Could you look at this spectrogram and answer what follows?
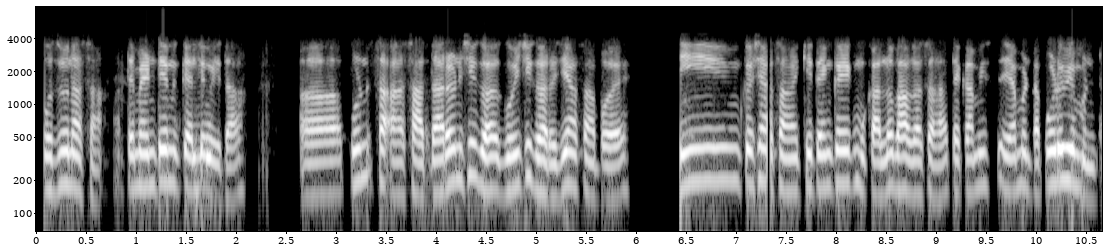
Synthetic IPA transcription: od͡zuːnasã̰t̪ɛ̃meɳʈenkɛlːiʋəjt̪a | pəɳsa̰sad̪ʱaɾəɳt͡ɕĩɡʱəɾɡõj̃ĩt͡ɕĩɡʱəɾd͡ʑĩasãpəj | mikəɕɛ̃asãkit̪ɛ̃ŋkəekmukalːɔbʱaɡasaat̪ɛ̃kamijɛm̤əɳʈ̪apoɽʋiːm̤əɳʈ̪a

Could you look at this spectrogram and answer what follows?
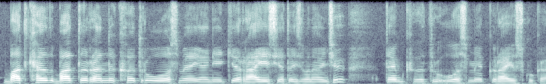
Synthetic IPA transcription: bat̪kʰebat̪ɾɐnɨkʰəːt̪ɾuosmejaːnikiɾaːjisjɐt̪əsibɐnant͡ʃʰi | t̪ɐjmkʰəːt̪ɾuosmekɾaːjiskuka̰

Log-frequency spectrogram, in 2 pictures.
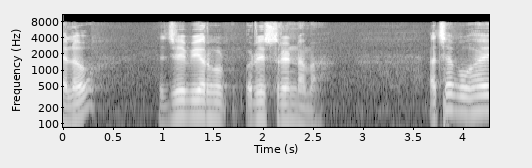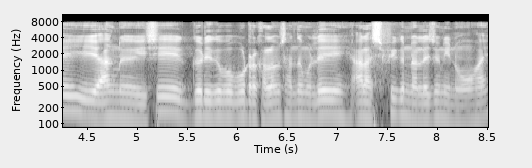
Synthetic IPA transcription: helo | zebiaɾɦɔɾestoɾentnama | asabuɦajaŋnɯseɡɯɾiɡɯbabɔdaɾkʰalamsandɯmɯleja̰lasi̥pʰiɡɯnːalɯjzɯŋninɔɦaj

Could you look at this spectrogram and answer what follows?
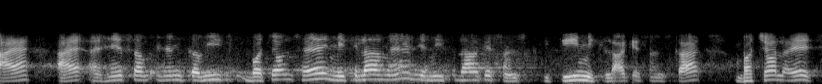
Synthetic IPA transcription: a | aeʔəɦẽsəbəɦənkəbʱibət͡ʃəlt͡ʃʰəmit̪ʰilamẽd͡ʒemit̪ʰilakesə̃nskʰɾit̪imit̪ʰila̰kesə̃nskaɾ | bət͡ʃələt͡ʃʰ

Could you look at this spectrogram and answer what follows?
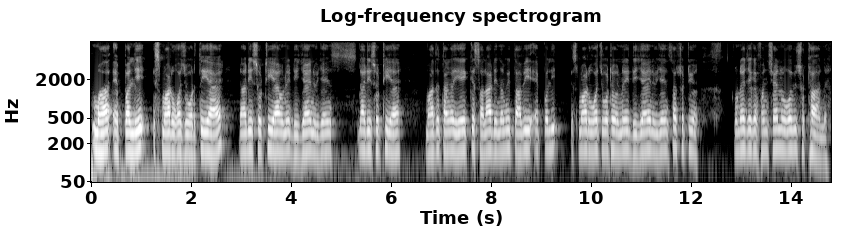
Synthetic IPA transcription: mãːʔeːpəld͡ʑiːɪsmaːɾʈʋoːt͡ɕʋɐɽ̤t̪iaːɦe | ɗaːɗisʊʈʰiaːɦeʊniɖɪd͡ʒaːɪnʋɪd͡ʒaːɪnɗaːɗisʊʈʰiaːɦe | mãt̪̬ɐt̪ɐʋ̤ãŋkʰeeɪksɐlaɦɗĩnd̪aːmĩkit̪aːbieːpəli | ɪsmaːɾʈʋɔːt͡ʃʋɐʈʰoʊnəiɖɪd͡ʒaːɪnʋɪd͡ʒaːɪnsɐbsʊʈʰijũaː | ɦʊnəd͡ʑeːkefʰɐ̃nʃaːɪnəʊɦebɪsʊʈʰaɦɪnɪ̆

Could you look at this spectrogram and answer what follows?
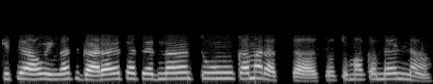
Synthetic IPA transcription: kit̪iãwĩŋɡat͡sɡʱaɾajet̪at̪anːat̪ũkamaɾast̪asɔt̪ũmakamɛɭna

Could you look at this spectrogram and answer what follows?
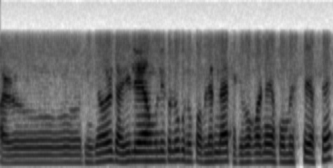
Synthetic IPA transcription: aɹu | nizɔɹɡaɹilujaɦɔ̃bulikolʊ̃k̬ʊnʊpɹɔblɛmnajtʰakibɔkaɹɔnɛɦomestiasɛ

